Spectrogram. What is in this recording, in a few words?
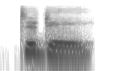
"today", Indian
